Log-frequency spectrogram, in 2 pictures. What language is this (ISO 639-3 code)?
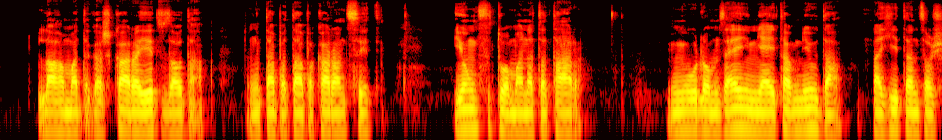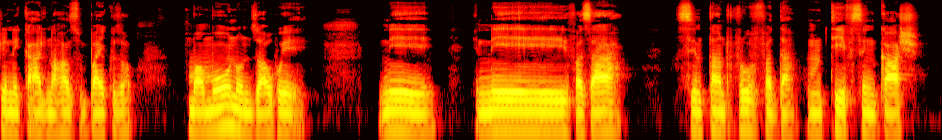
bhr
